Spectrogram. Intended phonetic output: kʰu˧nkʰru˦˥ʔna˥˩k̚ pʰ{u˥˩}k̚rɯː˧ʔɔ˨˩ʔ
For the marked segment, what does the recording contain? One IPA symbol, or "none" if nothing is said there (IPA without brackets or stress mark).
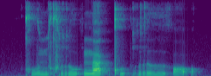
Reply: u˥˩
